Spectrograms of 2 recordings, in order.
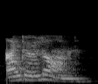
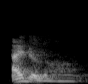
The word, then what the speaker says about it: eidolon: Eidolon. – Eidolon.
